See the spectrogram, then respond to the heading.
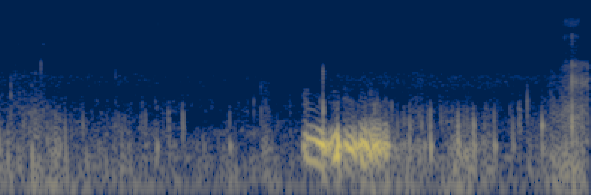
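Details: Quiet gurgles and clicks, then a loud low rumbling gurgle for about a second as swallowed air moves through the gut; bowel sounds from air swallowing.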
